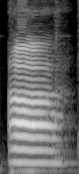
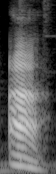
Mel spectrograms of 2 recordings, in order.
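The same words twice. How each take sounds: First: The pitch stays flat in the middle. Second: The pitch drops low. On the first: "the mid tone, when your the pitch of your voice remains flat" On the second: "the low tone, when your voice drops"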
